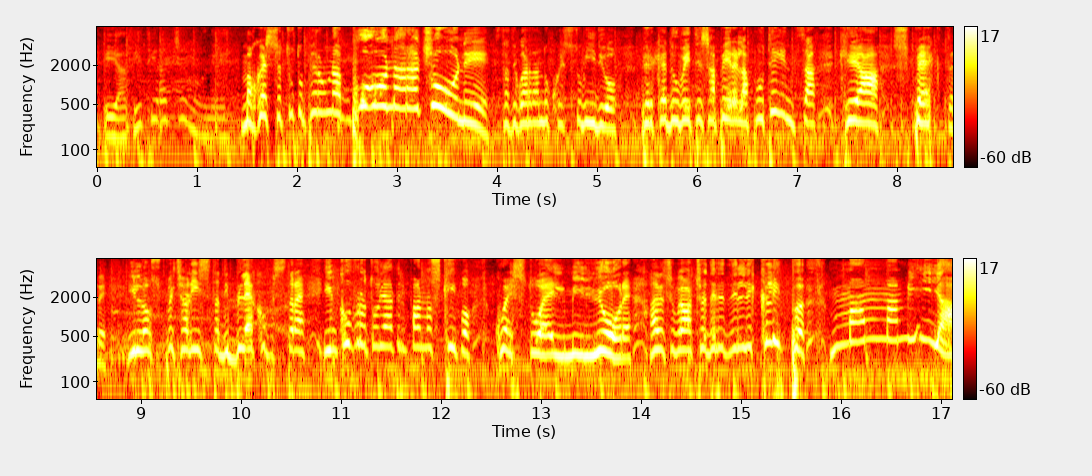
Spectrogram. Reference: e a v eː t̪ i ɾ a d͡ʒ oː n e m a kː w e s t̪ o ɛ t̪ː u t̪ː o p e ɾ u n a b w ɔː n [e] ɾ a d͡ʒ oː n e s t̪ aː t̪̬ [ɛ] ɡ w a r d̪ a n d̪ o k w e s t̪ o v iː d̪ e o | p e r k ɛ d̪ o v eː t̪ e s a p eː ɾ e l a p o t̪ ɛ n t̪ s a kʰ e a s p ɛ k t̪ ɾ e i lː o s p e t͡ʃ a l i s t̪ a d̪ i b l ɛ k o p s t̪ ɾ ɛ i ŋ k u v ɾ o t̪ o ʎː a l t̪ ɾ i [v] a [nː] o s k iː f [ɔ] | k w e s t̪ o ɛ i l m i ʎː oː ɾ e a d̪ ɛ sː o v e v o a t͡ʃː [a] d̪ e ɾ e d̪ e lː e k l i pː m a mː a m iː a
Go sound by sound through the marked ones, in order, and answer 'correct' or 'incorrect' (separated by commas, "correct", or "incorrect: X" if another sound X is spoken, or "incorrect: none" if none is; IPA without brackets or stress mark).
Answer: incorrect: a, incorrect: e, incorrect: f, correct, incorrect: o, incorrect: e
